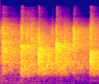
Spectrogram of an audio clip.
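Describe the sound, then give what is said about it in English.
An audience claps for themselves in a steady, dense burst of applause, loud and continuous, with regular swells roughly four times a second giving it a rhythmic pulse. No one speaks. “Can we clap for ourselves?”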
